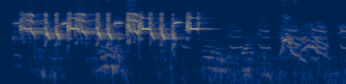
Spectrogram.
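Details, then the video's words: A black francolin calls with a loud, harsh, grating phrase of rapid rasping notes lasting about two seconds, followed by softer chattering sounds. "Irani Francolin Calling"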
